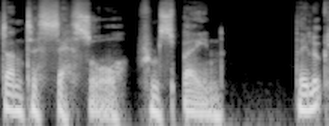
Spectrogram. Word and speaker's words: antecessor: The teeth, scanned down to the junction between enamel and dentine, match neither Homo erectus nor Homo antecessor, pronounced antecessor from Spain.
